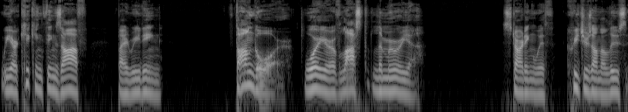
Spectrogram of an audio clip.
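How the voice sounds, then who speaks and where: A male podcast host with a mid-pitched voice delivers a scripted introduction. His phrasing is theatrical and playful, like a storyteller's, loosened by casual asides. The sound is close and dry, with very little room in it. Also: dry recording.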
